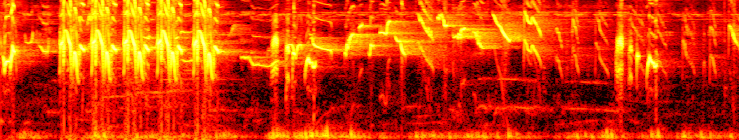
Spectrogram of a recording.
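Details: A garuda-type sooty-headed bulbul kept as a cage bird, singing vigorously and described as contest-ready. It opens with loud, rhythmic pulsing notes, then moves into thinner, fast-rising whistled chirps.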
